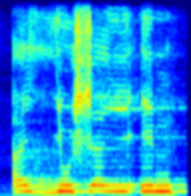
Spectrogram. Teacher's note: masuk pada huruf ya yang bertasdid hanya masuk tanpa ditahan lama-lama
